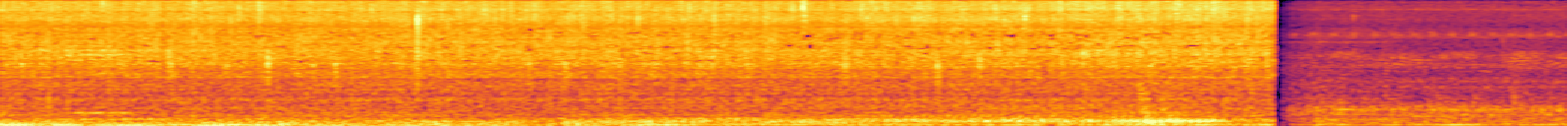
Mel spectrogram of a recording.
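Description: Prawns frying in oil and spice paste in a pan: a steady sizzle that cuts off abruptly about eight and a half seconds in, leaving a much fainter low background.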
